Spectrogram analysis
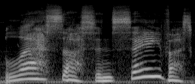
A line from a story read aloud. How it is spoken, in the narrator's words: cried Mrs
